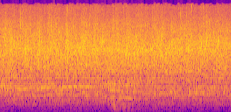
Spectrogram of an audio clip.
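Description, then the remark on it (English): An audience claps their hands in a dense, steady wash of applause, loud and sustained throughout without pause, with no distinct speech standing out above the clapping. “Let's clap our hands and ask God to talk to us today.”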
